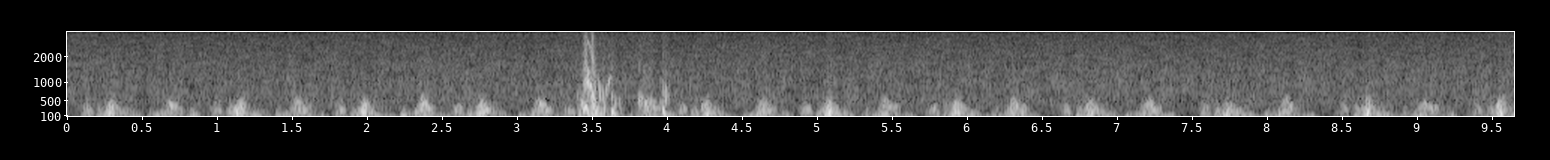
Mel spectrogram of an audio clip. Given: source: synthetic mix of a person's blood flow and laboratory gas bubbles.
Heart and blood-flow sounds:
Doppler ultrasound of blood flow; precordium
3.40-3.73 s: bubbles
3.80-3.92 s: bubbles
3.95-4.04 s: bubbles
From the record:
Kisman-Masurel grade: 213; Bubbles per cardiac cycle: several, 3 to 8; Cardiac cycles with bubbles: 1 to 10%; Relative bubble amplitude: loud (0.450 to 0.775); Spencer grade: 1 (occasional bubble signal discernible with the cardiac motion signal, with majority of cardiac periods free of bubbles); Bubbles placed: anywhere in the cardiac cycle

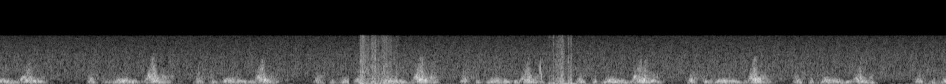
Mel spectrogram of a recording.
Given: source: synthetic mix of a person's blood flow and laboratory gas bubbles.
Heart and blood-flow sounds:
Doppler ultrasound of blood flow; precordium
5.38-5.45 s: bubbles
From the record:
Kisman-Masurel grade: 112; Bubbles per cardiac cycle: 1 to 2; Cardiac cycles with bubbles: 1 to 10%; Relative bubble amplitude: moderate (0.250 to 0.450); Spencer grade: 1 (occasional bubble signal discernible with the cardiac motion signal, with majority of cardiac periods free of bubbles); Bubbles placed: anywhere in the cardiac cycle

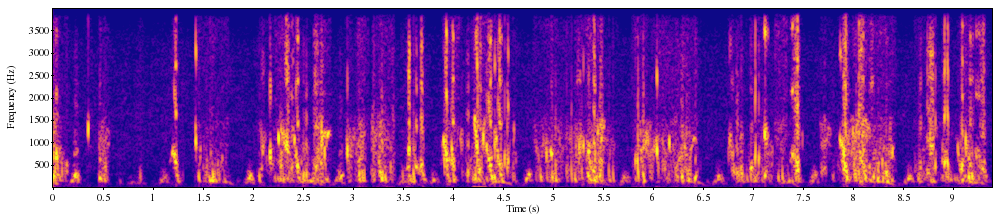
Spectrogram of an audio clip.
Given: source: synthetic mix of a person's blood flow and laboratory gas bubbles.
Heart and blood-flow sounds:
Doppler ultrasound of blood flow; precordium
0.00-0.18 s: bubbles
0.32-0.40 s: bubbles
0.44-0.58 s: bubbles
0.85-0.90 s: bubbles
1.16-1.31 s: bubbles
1.40-1.76 s: bubbles
2.03-2.79 s: bubbles
2.92-3.44 s: bubbles
3.47-3.76 s: bubbles
3.87-4.65 s: bubbles
4.79-5.65 s: bubbles
5.78-6.48 s: bubbles
6.74-7.50 s: bubbles
7.65-8.45 s: bubbles
8.60-9.38 s: bubbles
From the record:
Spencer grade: 4 (maximum detectable bubble signal sounding continuously throughout systole and diastole of every cardiac period, and overriding the amplitude of the normal cardiac signals); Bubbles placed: only in the low amplitude regions of the cardiac cycle

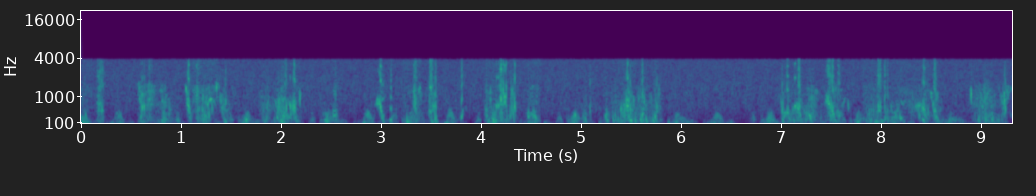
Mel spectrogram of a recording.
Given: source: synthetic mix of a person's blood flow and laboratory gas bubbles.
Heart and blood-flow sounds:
Doppler ultrasound of blood flow; precordium
0.00-0.11 s: bubbles
0.15-0.24 s: bubbles
0.55-1.50 s: bubbles
1.77-2.23 s: bubbles
2.40-2.58 s: bubbles
2.92-3.15 s: bubbles
3.19-3.59 s: bubbles
3.76-3.86 s: bubbles
4.01-4.38 s: bubbles
4.42-4.59 s: bubbles
4.99-5.13 s: bubbles
5.21-5.82 s: bubbles
6.96-7.71 s: bubbles
7.81-8.61 s: bubbles
8.87-9.32 s: bubbles
From the record:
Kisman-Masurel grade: 333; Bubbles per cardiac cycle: rolling drumbeat, 9 or more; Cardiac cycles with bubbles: 50 to 99%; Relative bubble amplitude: loud (0.450 to 0.775); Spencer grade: 3 (all of the cardiac periods contain showers or single bubble signals, but not dominating or overriding the cardiac motion signals); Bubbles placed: only in the low amplitude regions of the cardiac cycle

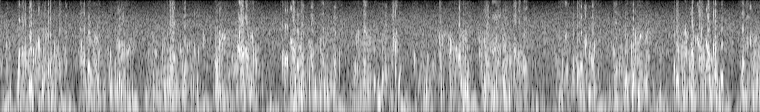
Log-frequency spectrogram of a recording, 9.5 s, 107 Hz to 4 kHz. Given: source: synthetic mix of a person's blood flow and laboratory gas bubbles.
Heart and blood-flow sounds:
Doppler ultrasound of blood flow; precordium
0.00-0.86 s: bubbles
0.97-1.71 s: bubbles
1.78-2.60 s: bubbles
2.63-3.25 s: bubbles
3.49-4.29 s: bubbles
4.37-5.04 s: bubbles
5.14-5.23 s: bubbles
5.26-5.41 s: bubbles
5.45-5.91 s: bubbles
5.97-6.64 s: bubbles
6.92-7.53 s: bubbles
7.63-8.30 s: bubbles
8.40-9.08 s: bubbles
9.23-9.51 s: bubbles
From the record:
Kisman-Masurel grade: 444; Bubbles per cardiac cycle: continuous sound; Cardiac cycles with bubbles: 100%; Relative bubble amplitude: maximal (0.775 to 0.999); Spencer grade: 4 (maximum detectable bubble signal sounding continuously throughout systole and diastole of every cardiac period, and overriding the amplitude of the normal cardiac signals); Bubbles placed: anywhere in the cardiac cycle

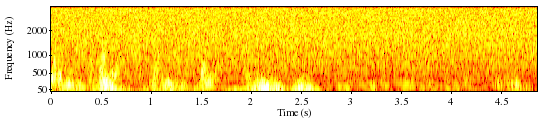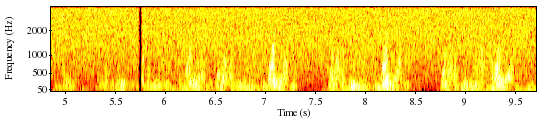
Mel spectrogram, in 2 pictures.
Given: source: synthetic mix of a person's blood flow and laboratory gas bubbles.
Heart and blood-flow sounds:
Doppler ultrasound of blood flow; precordium
6.28-6.41 s: bubbles
From the record:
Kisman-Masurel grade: 111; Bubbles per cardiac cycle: 1 to 2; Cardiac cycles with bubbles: 1 to 10%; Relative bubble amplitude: barely perceptible (0.100 to 0.250); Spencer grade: 1 (occasional bubble signal discernible with the cardiac motion signal, with majority of cardiac periods free of bubbles); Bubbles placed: only in the low amplitude regions of the cardiac cycle

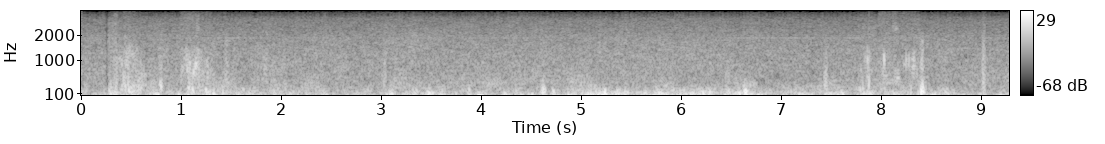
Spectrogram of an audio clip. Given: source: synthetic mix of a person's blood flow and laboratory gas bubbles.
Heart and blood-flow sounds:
Doppler ultrasound of blood flow; subclavian vein
0.27-0.63 s: bubbles
0.99-1.47 s: bubbles
7.75-7.92 s: bubbles
7.96-8.38 s: bubbles
From the record:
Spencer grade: 2 (many but less than half of the cardiac periods contain bubble signals, singularly or in groups); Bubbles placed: anywhere in the cardiac cycle

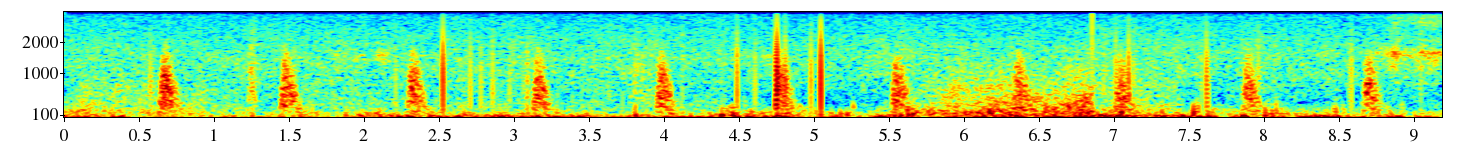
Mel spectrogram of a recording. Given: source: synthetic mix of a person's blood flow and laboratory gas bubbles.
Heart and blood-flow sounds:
Doppler ultrasound of blood flow; subclavian vein
no bubbles
From the record:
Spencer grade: 0 (complete lack of bubble signals)

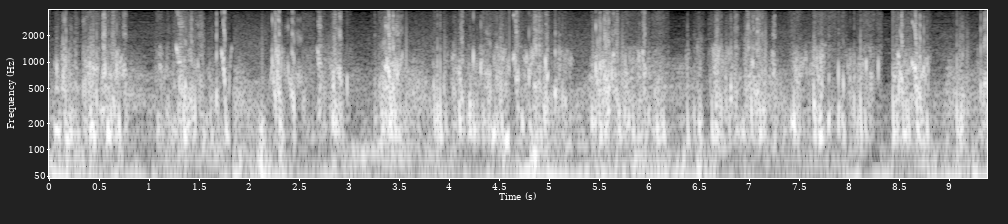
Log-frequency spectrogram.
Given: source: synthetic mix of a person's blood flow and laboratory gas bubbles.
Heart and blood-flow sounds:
Doppler ultrasound of blood flow; subclavian vein
0.02-0.82 s: bubbles
1.05-1.84 s: bubbles
2.10-3.01 s: bubbles
3.25-3.55 s: bubbles
3.80-5.25 s: bubbles
5.38-6.19 s: bubbles
6.34-7.18 s: bubbles
7.21-7.29 s: bubbles
7.38-8.34 s: bubbles
8.43-8.82 s: bubbles
9.04-9.18 s: bubbles
9.26-9.39 s: bubbles
From the record:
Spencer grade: 4 (maximum detectable bubble signal sounding continuously throughout systole and diastole of every cardiac period, and overriding the amplitude of the normal cardiac signals); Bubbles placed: anywhere in the cardiac cycle

